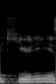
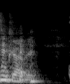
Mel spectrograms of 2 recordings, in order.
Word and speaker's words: Cudi: Did I say cutie? Is it Cudi? – Yeah. – You said cutie. – Sorry. – It's Cudi. – That's this guy. I'm sorry, everybody. All the Cudi fans.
